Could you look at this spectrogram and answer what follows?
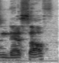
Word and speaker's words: Nesoff: So it is Nesoff, and I have to come clean, Bob. For 5 years, I've been pronouncing it incorrectly.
